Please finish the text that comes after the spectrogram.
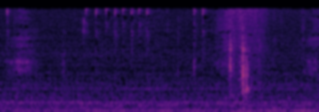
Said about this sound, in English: I'll type the link to the slides into the window so that you can see it again.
